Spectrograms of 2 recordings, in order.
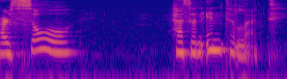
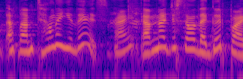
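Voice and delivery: normal talking voice

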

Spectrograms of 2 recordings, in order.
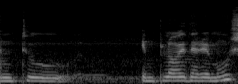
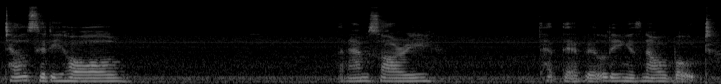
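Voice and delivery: Godzilla; 4 semitones lower, 8 dB quieter than usual. Acted. Godzilla sending City Hall an apology, softly contrite. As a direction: lower and hush it, pausing long between phrases. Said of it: "taking the opportunity to apologize".

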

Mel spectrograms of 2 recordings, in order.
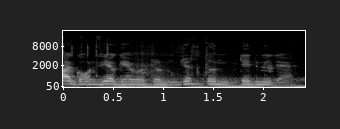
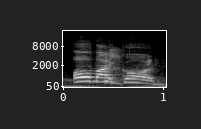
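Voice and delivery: loud exclamation; 4 semitones higher, 6 dB louder than usual. Real, not acted. Chaotic fight in game.

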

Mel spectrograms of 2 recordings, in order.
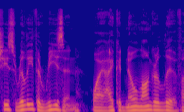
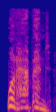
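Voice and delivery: high, loud desperate question; urgent demand; 10 semitones higher, 5 dB louder than usual. Acted. Fiancé demanding answers from the sister, urgent shout. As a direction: press her for an answer. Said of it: "Tyler asked her".

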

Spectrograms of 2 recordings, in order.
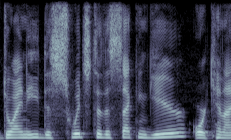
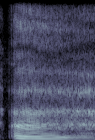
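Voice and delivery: low, airy "uh"; long low breathy note, slightly soft; airy held note; 8 semitones lower, 5 dB quieter than usual. Shown as a demonstration. Voice teacher demonstrating airy version of the note, airy held note. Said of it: "That's an airy version of the same note".

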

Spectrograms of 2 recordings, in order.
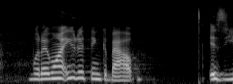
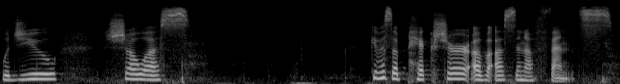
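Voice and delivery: prayer. Acted. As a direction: pray gently over the room. Leads closing prayer.

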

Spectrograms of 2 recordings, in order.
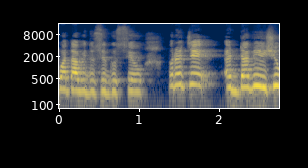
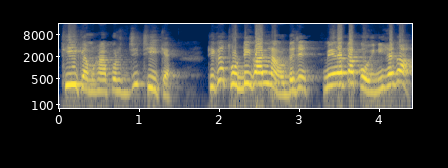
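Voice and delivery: louder, mocking 'great saint' jab; sarcastic retort; 2 semitones higher, 8 dB louder than usual. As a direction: give in loudly, dripping sarcasm. Wife mocks husband as saint.

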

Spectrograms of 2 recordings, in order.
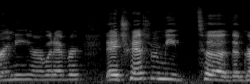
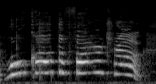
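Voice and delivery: a shrill, much higher yell of disbelief; high panicked scream; 7 dB louder than usual. Retold or imitated. Injured teen screaming at the arriving fire truck. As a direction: scream it out high and loud, confused and hurt. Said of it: "I'm just screaming to scream".

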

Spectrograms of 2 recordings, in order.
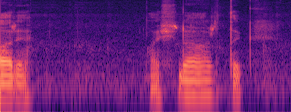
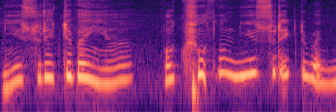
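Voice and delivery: much higher, incredulous complaint; losing it; 11 semitones higher than usual. Real, not acted. Gamer protests being picked on every time, high exasperated wail. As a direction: plead against unfair luck, pitch shooting up. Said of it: "Vallahi çıldıracağım şimdi ya".

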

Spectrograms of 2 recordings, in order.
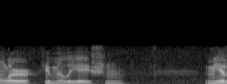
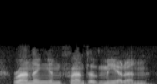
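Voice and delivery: ordinary delivery

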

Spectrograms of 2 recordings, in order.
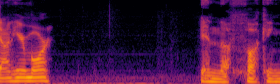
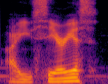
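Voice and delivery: ordinary talk, nothing marked

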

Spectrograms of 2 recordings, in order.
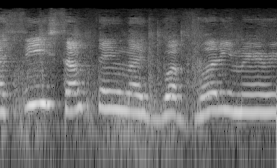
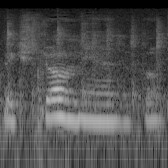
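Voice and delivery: very soft, low reply; scared murmur; 9 semitones lower, 16 dB quieter than usual. Real, not acted. Frightened boy answering his teasing brother, barely audible.

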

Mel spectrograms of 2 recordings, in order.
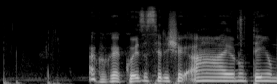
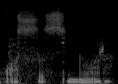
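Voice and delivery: whispering; 4 semitones lower, 19 dB quieter than usual. Real, not acted. Still hiding beside him.

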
